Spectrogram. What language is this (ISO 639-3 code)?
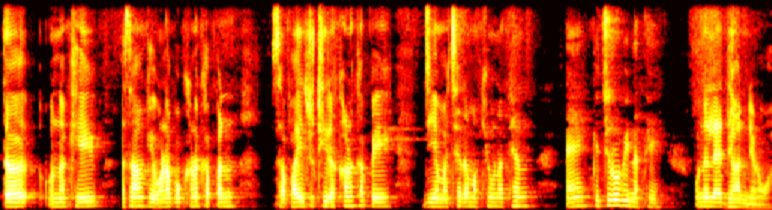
snd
